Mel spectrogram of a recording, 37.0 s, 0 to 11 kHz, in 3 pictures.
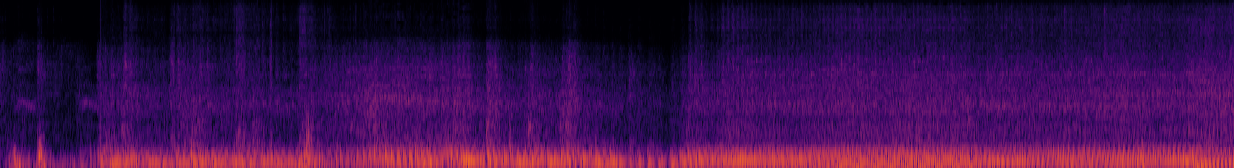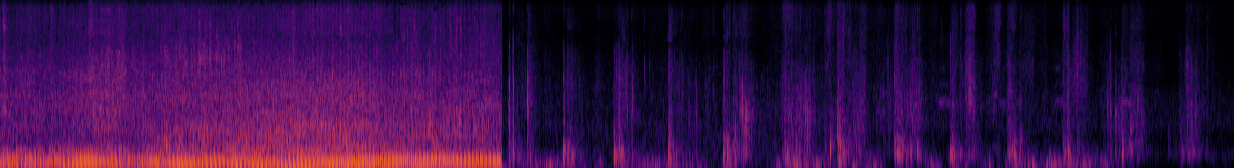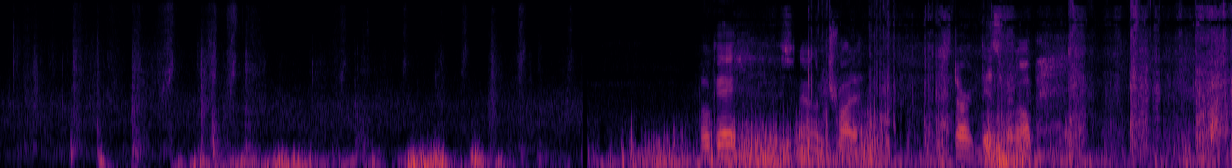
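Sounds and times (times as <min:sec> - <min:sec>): vehicle engine running: 0:01.0 - 0:17.4.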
